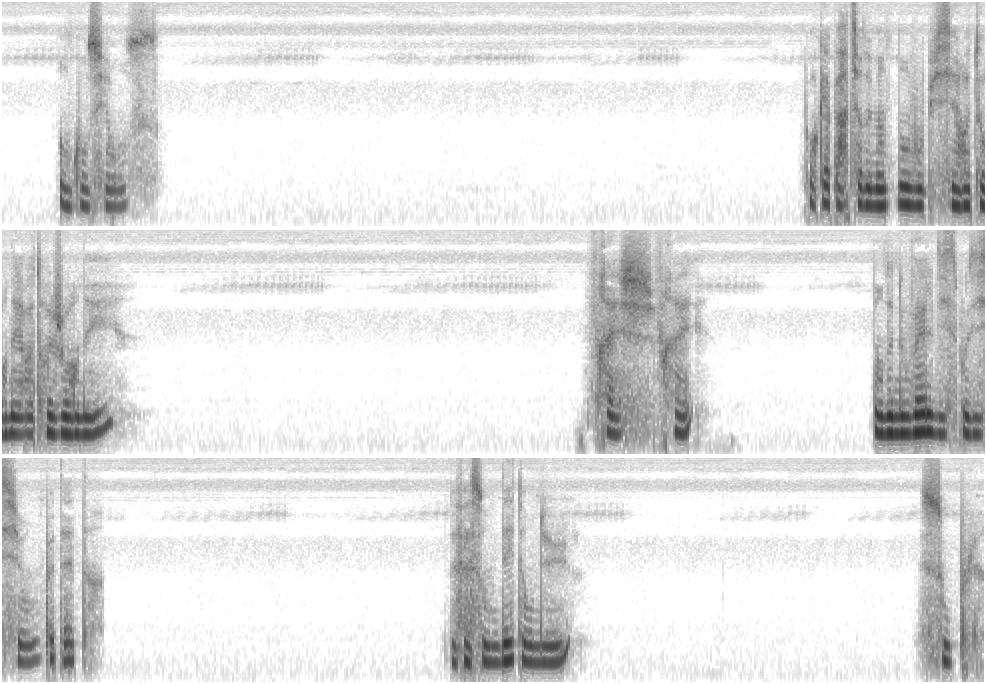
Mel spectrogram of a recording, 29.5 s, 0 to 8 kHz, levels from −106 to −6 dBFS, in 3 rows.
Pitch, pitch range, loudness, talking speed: 185 Hz, 180-195 Hz, -37 LUFS, 50 wpm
